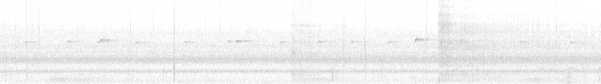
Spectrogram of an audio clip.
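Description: Near silence: faint forest ambience with a steady, high insect drone, a few short high chirps and a few faint clicks.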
